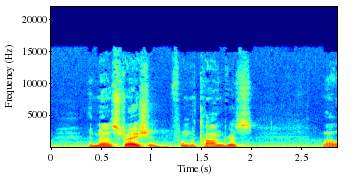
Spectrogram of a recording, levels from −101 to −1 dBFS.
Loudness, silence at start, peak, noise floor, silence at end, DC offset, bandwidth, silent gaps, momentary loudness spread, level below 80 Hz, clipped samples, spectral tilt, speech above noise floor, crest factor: -18 LUFS; 0 s; -2 dBFS; -37 dBFS; 0 s; under 0.1%; 16 kHz; none; 13 LU; -40 dBFS; under 0.1%; -6 dB/octave; 20 dB; 18 dB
